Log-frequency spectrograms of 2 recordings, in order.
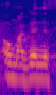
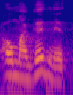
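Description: First: It sounds sad and dismayed. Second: It sounds excited and eager.

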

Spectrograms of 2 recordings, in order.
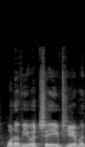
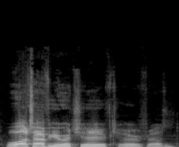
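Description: First: It is read in a plain reading voice. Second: It is said in a booming voice that fades.

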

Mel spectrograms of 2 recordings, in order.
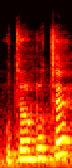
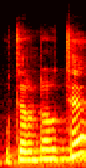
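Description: The two takes are said the same way.

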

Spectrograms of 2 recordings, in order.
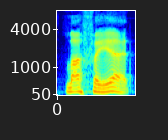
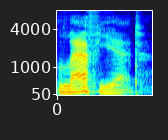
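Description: First: The name is said the French way. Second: The name is said the local American way. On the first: The speaker calls it wrong. "the more kind of French way of saying it" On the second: The speaker calls it right. "But they say it Lafayette"

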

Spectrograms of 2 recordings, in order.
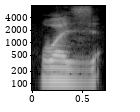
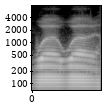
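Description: First: The word ends with a clear z sound. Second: The word ends without a final z sound. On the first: The speaker calls it right. "Là như thế này. Âm Z nhé" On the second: The speaker calls it wrong. "các bạn hay đọc hay quơ, không phải nè"

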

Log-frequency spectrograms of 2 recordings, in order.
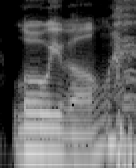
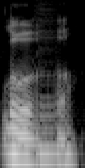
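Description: First: The name is pronounced the way an outsider would. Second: The name is pronounced the way locals say it. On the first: The speaker is not from the city. The speaker calls it wrong. "I've been saying it like a foreigner" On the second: The speaker has picked up how residents say it. The speaker calls it right. "I learned quickly, I think"

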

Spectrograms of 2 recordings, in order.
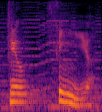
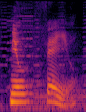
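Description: Both takes have the same delivery.

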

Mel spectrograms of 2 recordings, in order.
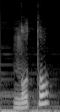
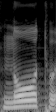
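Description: First: The first O vowel is short. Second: The first O vowel is drawn out long. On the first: "Ist es wirklich nur no no Noto?" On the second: "also mit einem langgezogenen O"

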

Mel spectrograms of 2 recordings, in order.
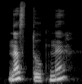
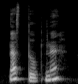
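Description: The two takes are said the same way.

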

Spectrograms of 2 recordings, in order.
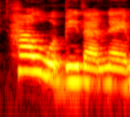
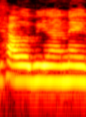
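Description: First: It is said slowly and with reverence. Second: It is rattled off quickly and carelessly. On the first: The words are meant and honor the one addressed. The speaker calls it right. "That means something, and your words mean something" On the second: The words are recited without thought. The speaker calls it wrong. "Don't say that like haphazardly"

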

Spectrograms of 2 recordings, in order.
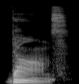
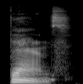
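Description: First: The vowel sounds like the one in 'father'. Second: The vowel sounds like the one in 'cat'. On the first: This is the British pronunciation. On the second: This is the American pronunciation.

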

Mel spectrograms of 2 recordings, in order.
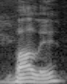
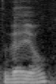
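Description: First: The name is said the Brazilian Portuguese way. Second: The name is said the English way. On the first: The speaker calls it right. "You got it right" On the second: The speaker calls it wrong. "not Vale"

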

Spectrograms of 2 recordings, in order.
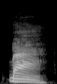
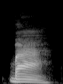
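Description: First: The pitch starts low and falls gently. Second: The same.

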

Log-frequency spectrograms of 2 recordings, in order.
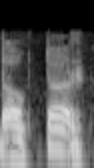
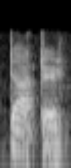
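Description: First: The word is pronounced with Spanish sounds. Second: The word is pronounced with English sounds. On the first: The speaker calls it wrong. "No confundan con el español, que es el doctor" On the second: The speaker calls it right. "sino doctor"

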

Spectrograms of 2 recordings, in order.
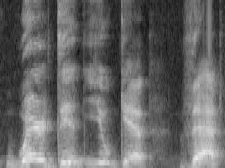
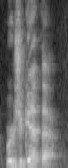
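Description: First: It is said slowly with every word clear. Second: It is said fast with words contracted.

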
